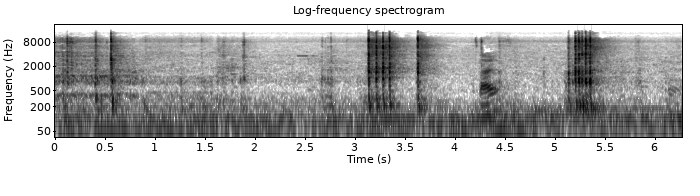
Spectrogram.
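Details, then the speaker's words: Canon TS6130 color printer with missing colors, during ink pumping/print head cleaning: irregular sharp clicking bursts roughly every two seconds; suction pump assembly suspected broken inside or obstructed by debris, not confirmed. "chế tạch tạch tạch tạch đấy tạch tạch này là do cái cụm bơm hút của nó có thể là nó bị gấy ở bên trong rồi"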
